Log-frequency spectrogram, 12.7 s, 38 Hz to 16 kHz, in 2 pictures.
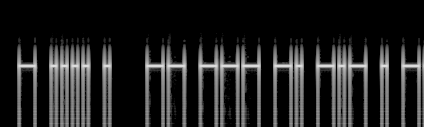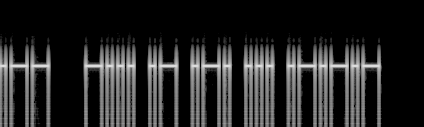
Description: Morse code, heard as a keyed tone, about 15 wpm, 700 Hz. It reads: THE MONKEY BARS.
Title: Easy Phrases 15wpm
